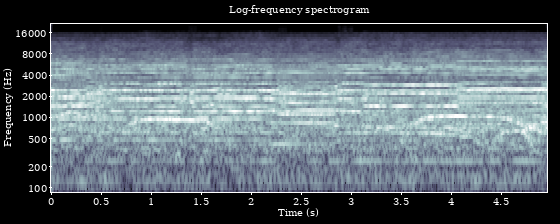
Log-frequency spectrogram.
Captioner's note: crowd cheering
